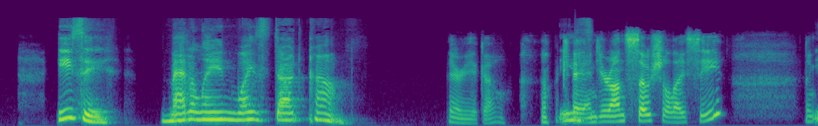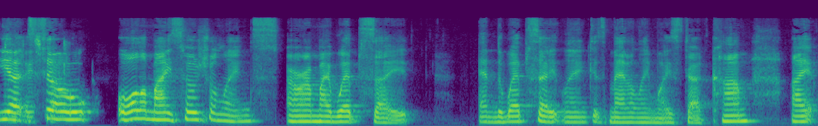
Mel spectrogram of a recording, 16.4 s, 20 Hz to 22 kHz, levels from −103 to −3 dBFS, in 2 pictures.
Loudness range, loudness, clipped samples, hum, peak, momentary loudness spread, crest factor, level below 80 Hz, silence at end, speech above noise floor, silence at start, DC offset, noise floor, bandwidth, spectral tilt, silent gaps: 6 LU; -22 LUFS; under 0.1%; none; -6 dBFS; 16 LU; 18 dB; -68 dBFS; 0 s; 63 dB; 0.6 s; under 0.1%; -85 dBFS; 12.5 kHz; -5 dB/octave; none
